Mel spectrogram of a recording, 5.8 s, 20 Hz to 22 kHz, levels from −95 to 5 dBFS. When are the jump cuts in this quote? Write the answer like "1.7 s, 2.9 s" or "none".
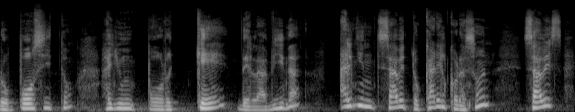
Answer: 3.3 s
